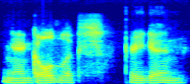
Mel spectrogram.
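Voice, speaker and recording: A man with a very deep voice chats about his trades on a live stream. He sounds easygoing and relaxed. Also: unhurried, dull audio. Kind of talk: casual live-stream chat.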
